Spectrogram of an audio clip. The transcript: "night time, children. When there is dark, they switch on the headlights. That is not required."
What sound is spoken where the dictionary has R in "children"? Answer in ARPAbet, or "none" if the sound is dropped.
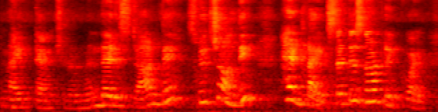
none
